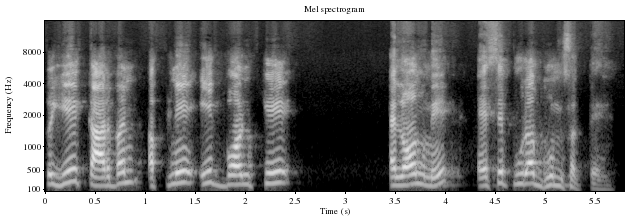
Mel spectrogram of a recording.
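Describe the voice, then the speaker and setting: A man teaching a chemistry class, explaining patiently, asking his students questions and dictating notes slowly with repetition. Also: sits high, a little mellow, lo-fi sound.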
